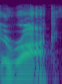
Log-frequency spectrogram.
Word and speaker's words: Iraq: All right, I'm out here just to tell you, it's not pronounced yeah. Iraq. Yeah. It's not. It's Iraq.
